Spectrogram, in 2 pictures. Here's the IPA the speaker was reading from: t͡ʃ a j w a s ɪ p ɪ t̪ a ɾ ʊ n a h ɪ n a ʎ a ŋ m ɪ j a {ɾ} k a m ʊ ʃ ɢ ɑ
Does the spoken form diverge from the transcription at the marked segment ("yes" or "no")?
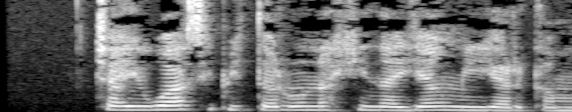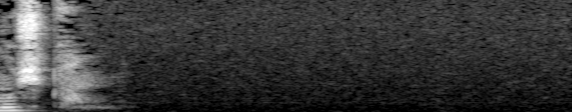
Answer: no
